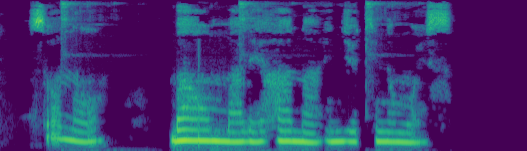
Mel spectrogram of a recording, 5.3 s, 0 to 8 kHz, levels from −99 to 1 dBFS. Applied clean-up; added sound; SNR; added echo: classical method Wiener filter.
